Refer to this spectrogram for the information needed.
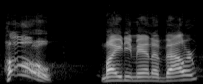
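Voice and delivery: loud, startling call from behind; booming call. Acted. God startling a frightened Gideon, loud booming call. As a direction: boom it out to startle him.

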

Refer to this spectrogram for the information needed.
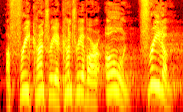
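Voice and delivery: rousing call. Retold or imitated. Wallace rallying the nobles, rousing loud call. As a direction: lift them up to freedom. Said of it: "He says".

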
